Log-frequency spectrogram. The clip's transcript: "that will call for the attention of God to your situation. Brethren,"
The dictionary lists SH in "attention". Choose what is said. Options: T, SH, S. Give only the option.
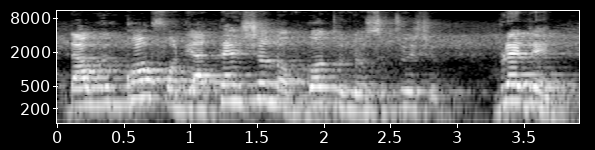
SH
